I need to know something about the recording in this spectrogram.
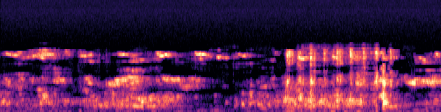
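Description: Pigeons cooing amid a crowded flock at feed, with a short clatter near the end.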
